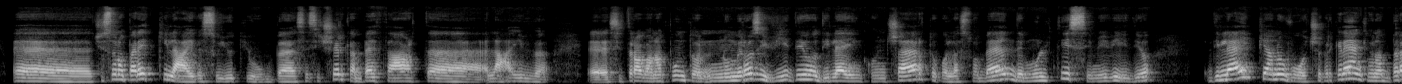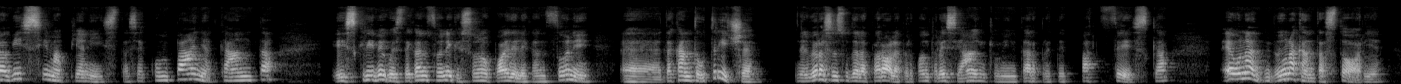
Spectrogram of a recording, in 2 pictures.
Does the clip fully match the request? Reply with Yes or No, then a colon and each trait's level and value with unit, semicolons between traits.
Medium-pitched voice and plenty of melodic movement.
Yes: medium, 160 Hz; wide, 6.3 semitones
